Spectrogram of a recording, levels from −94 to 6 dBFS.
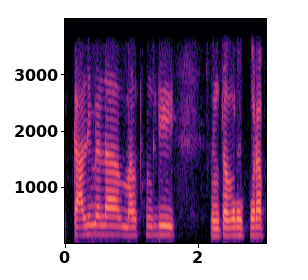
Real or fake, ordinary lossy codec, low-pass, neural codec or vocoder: real; none; 3.6 kHz; none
